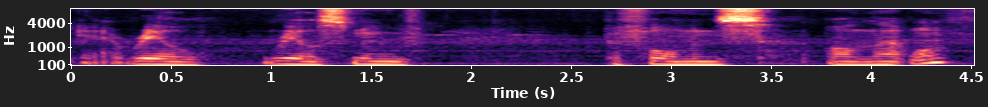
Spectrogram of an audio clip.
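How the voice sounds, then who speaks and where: A slightly croaky man chatting casually as he shows off and tests a model locomotive, repeating his praise and filling pauses with ums. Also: lowish voice, steady tone, a little mellow, slight background noise. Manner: chatty, repeats praise words, many fillers. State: croaky from hay fever and little sleep. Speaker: model railway hobbyist reviewer. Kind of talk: casual unboxing and test-run commentary.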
